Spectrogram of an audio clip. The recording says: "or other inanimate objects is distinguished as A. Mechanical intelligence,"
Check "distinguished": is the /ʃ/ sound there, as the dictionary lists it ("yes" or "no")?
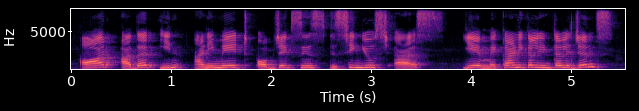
no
